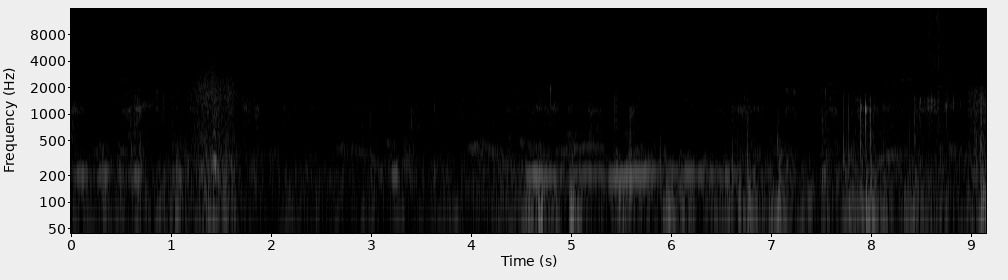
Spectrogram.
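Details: Pet dog Toto growling to guard a beef rib: a low, steady rumbling growl held for about two seconds mid-clip, surrounded by chewing and biting noises and a person talking.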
